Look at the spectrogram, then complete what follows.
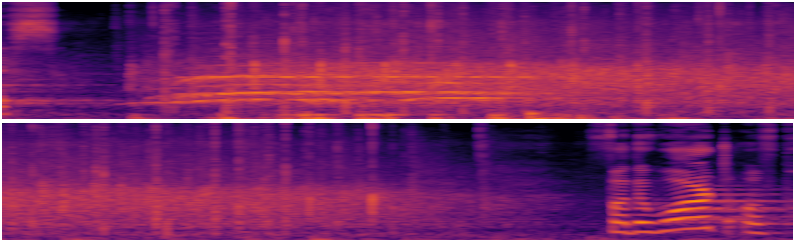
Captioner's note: applause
